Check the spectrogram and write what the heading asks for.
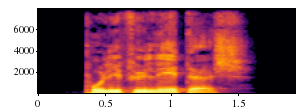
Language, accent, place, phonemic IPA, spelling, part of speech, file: German, Germany, Berlin, /polifyˈleːtɪʃ/, polyphyletisch, adjective, De-polyphyletisch.ogg
- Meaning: polyphyletic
